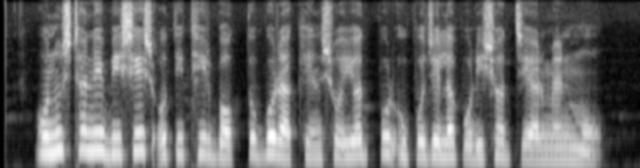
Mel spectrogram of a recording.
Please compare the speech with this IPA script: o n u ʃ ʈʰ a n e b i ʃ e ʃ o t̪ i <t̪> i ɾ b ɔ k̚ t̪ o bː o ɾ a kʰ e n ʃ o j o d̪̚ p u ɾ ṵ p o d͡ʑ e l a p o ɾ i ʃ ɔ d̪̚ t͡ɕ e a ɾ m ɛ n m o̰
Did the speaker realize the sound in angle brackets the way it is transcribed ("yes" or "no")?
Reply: no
